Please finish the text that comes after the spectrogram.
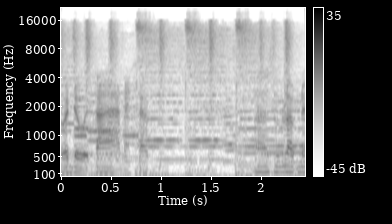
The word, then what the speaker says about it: Dota: เข้า สู่ เน Play doa นะ ฮะ สำหรับ 2 Episode ก่อน หน้า นี้ ผม อ่าน ชื่อ เป็น Do a ต้อง ขอ อภัย ด้วย นะ ครับ จริง ๆ อ่าน ว่า ดต้า นะ ครับ อ่า สำหรับ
